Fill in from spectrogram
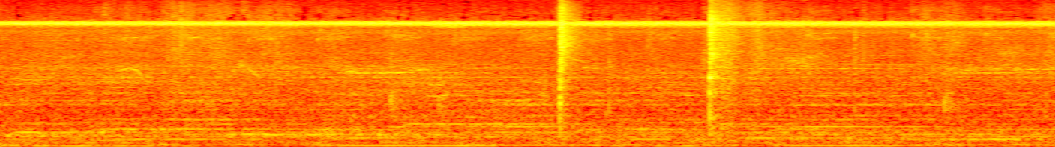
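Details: Steady mechanical hum with a constant high whine and two sharp knocks, with no animal call standing out.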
